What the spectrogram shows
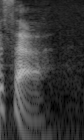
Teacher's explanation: Yang kedua, tempat keluar huruf mungkin tidak berubah, tetapi yang berubah sifatnya. Misalnya kata asa menggunakan huruf sin dengan sifat tarqiq, tipis. Jika berubah menjadi tafkhim, tebal, aso, maka huruf sin secara pasti berubah menjadi huruf sod, dan maknanya dari harapan semoga menjadi bermaksiat.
